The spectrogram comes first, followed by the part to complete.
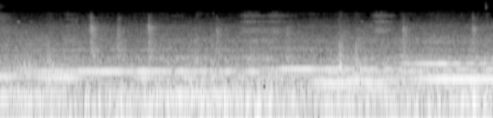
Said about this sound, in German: spürst eine tiefe Verbundenheit mit der Natur, während der Zug ruhig und gleichmäßig dahin gleitet.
